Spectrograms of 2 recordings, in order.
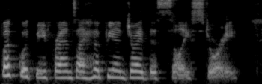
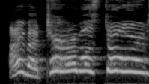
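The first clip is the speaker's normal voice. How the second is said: high, loud wild yell; 9 semitones higher, 10 dB louder than usual. A narrator's reading. Sammy getting carried away in the dance, loud high yell. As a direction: roar like a storm. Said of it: "Sammy yelled".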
